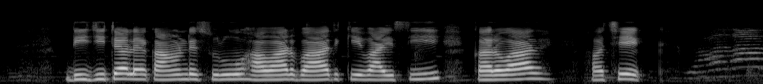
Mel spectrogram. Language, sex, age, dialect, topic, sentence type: Magahi, female, 18-24, Northeastern/Surjapuri, banking, statement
